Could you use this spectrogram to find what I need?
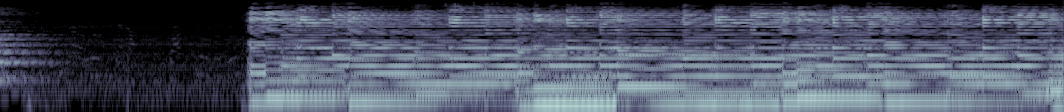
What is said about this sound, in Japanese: ショート、ディレイプラスミディアムロングゲーテッドリバーブ。まあ、こういうのだそうですと。それで行ってみましょうか。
